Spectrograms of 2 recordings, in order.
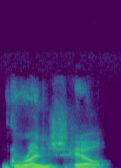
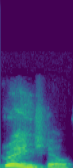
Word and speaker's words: Grange Hill: 30 years, and it's called Grunge Hill, if I'm pronouncing it right. It's called Grange Hill.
